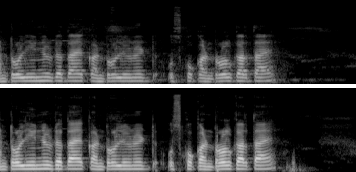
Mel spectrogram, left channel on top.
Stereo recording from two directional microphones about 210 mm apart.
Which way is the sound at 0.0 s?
40° right (ahead or behind).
